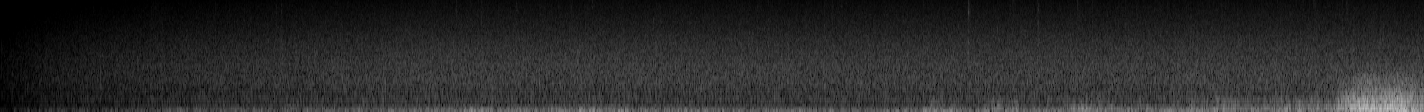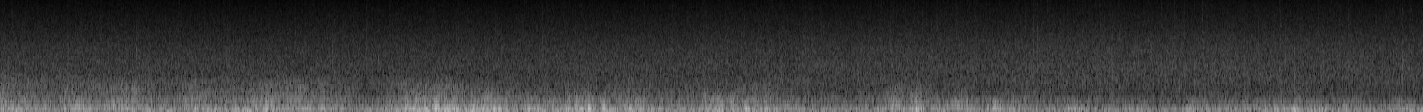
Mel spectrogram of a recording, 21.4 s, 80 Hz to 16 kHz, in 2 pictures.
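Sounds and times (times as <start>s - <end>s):
rain: 0.0s - 21.3s
wind: 0.0s - 21.3s
thunder: 9.7s - 18.9s.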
